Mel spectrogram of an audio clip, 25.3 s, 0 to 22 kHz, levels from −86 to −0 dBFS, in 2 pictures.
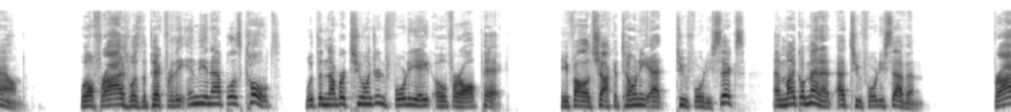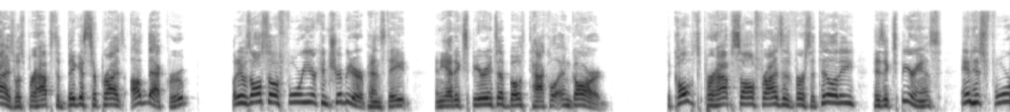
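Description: No technical faults are audible.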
